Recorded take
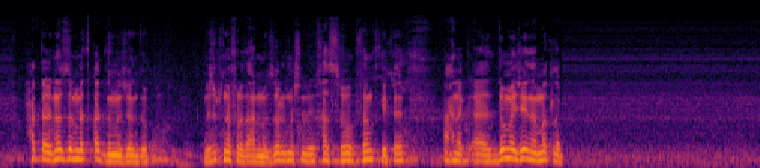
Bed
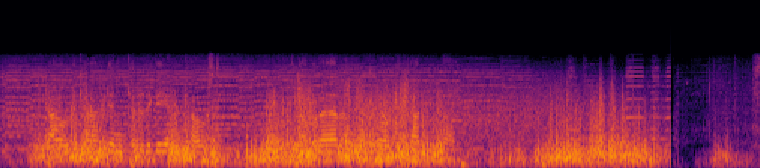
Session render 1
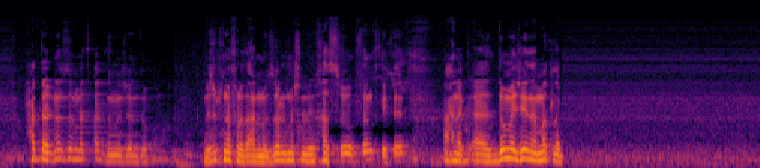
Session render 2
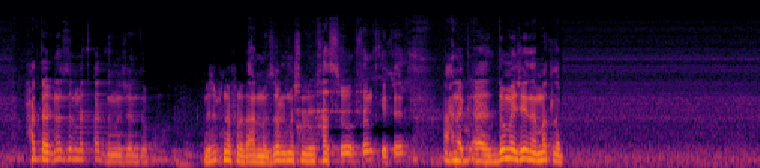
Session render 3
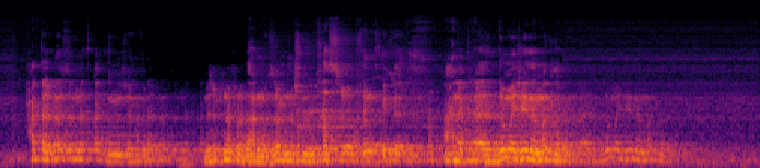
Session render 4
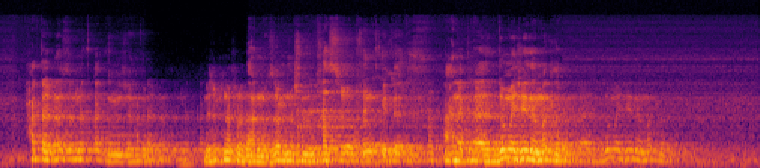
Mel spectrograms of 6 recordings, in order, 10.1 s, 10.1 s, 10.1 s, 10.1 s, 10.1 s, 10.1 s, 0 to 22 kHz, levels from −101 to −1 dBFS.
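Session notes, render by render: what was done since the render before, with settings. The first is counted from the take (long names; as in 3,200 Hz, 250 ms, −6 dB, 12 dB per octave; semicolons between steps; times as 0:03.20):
0:00.64–0:02.32: tuned comb filter 87 Hz, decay 0.68 s, mix 70%; 0:04.37–0:05.50: phaser with its sweep stopped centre 340 Hz, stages 4
0:01.93–0:03.30: high-frequency loss of the air 350 metres; 0:03.94–0:04.96: hollow resonant body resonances 990/1,600/2,700 Hz, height 15 dB; 0:06.06–0:06.47: comb filter 6 ms, depth 82%
slap from a distant wall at 240 metres, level −11 dB; dense smooth reverb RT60 2.1 s, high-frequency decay 0.5×, DRR 2.5 dB
level +11.5 dB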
